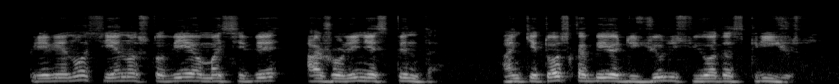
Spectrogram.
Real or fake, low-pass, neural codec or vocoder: fake; 9.9 kHz; vocoder, 48 kHz, 128 mel bands, Vocos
